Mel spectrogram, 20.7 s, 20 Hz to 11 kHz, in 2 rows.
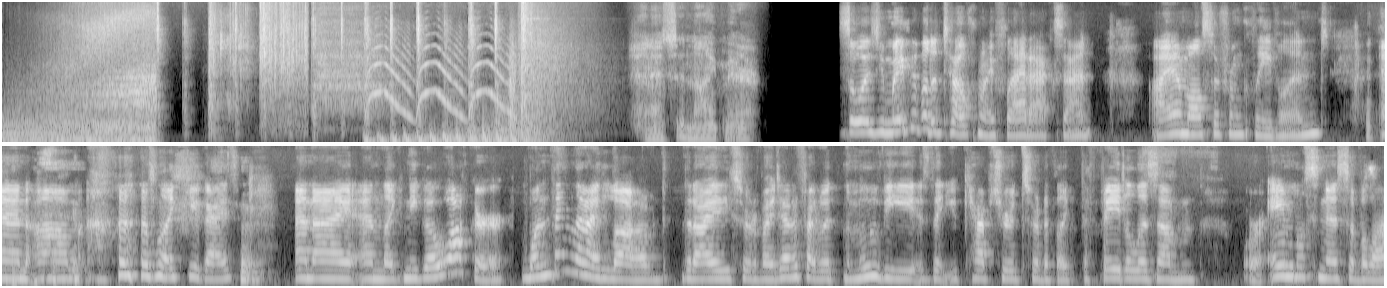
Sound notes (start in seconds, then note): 0.2 hip hop music; 10.1 laughter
